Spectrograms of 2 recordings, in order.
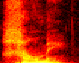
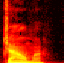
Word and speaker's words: Jaume: Jaume. – Jaume.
